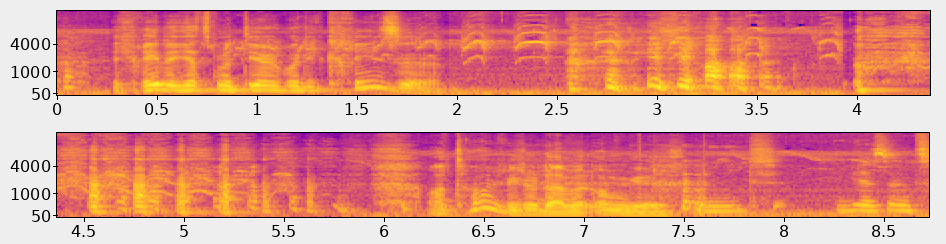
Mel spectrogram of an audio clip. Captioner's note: laughs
